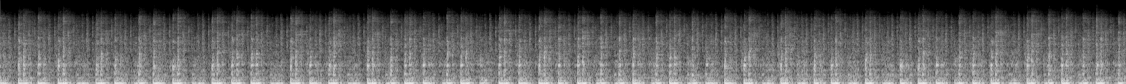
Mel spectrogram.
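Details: 1936 John Deere Model A two-cylinder, first start after 3 years, with new plugs, cap and sanded points but an unrebuilt carburetor with a possibly sticking float, choke on: slow, slightly uneven popping at about 160 beats a minute; carburetor needs adjusting.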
